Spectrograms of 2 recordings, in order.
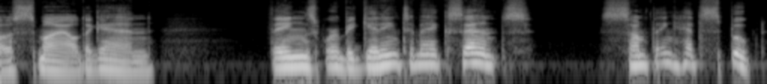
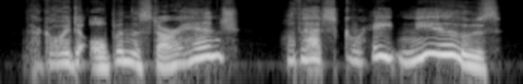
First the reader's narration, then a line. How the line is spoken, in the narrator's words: exclaimed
